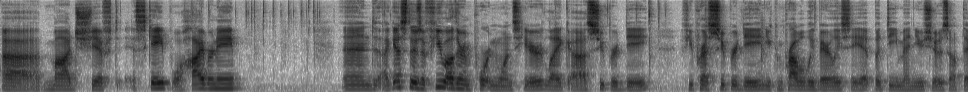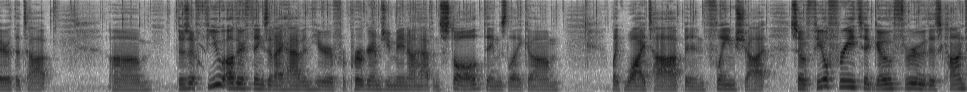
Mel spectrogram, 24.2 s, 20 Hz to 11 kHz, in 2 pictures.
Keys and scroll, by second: 2.3-4.9 typing, 13.6 Escape, 14.3-24.1 typing.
